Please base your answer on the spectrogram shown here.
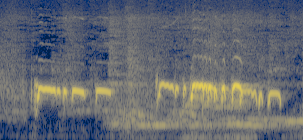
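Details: Zebra dove female of local stock calling for a male, used as a lure: a few spaced hooked notes followed by a fast, rolling trill of cooing syllables.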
